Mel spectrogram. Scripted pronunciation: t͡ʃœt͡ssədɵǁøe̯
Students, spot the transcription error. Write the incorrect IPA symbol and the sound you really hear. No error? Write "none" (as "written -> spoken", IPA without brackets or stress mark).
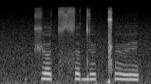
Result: ɵ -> ø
